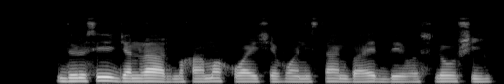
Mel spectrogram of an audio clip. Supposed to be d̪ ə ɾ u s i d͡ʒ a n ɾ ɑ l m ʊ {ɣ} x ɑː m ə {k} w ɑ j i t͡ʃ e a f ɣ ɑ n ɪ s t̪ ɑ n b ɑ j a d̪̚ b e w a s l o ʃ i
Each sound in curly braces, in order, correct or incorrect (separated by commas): incorrect, incorrect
